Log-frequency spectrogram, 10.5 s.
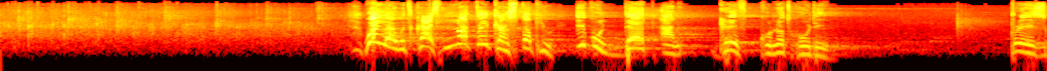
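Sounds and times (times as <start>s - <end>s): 
church congregation clapping during a sermon: 0.0s - 5.1s
speech: 3.5s - 8.4s, 10.1s - 10.4s.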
